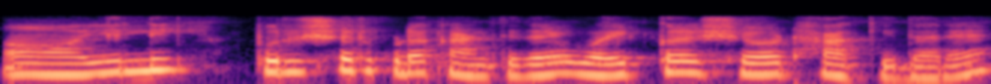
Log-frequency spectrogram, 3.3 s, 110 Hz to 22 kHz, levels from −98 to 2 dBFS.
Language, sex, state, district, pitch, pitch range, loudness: Kannada, female, Karnataka, Shimoga, 210 Hz, 195-235 Hz, -17 LUFS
